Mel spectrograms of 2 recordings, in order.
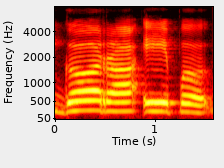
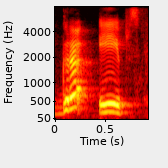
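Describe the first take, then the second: First: "ग र ए प" as slow, separate letter sounds; wrong split reading. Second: "ग्र एप्स" in two chunks, g-r run together; correct blended reading. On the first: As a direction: sound out "ग र ए प" one long sound at a time. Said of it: "ऐसे नहीं". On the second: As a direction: blend "ग्र" into one beat, then add "एप्स". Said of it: "बच्चा उसको क्या पढ़ेगा". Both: Shown as a demonstration.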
